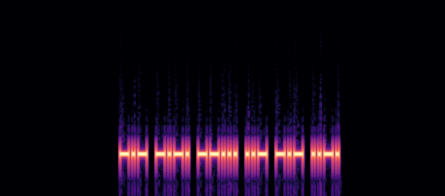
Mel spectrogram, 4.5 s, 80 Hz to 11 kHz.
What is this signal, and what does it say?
Morse code, heard as a keyed tone, about 43 wpm, 700 Hz. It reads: KC7UKF
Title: USA Call Signs - 4x Character Spacing - 40wpm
